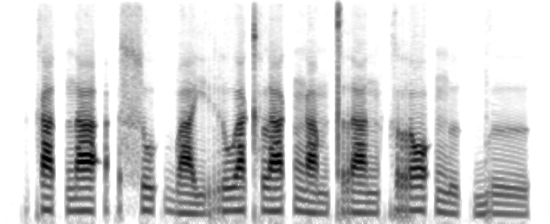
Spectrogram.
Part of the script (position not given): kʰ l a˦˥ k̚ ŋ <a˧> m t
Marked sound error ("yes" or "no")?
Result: no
